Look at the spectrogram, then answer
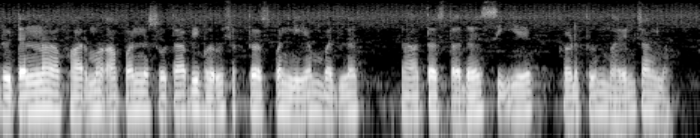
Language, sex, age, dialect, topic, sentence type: Marathi, male, 18-24, Northern Konkan, banking, statement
